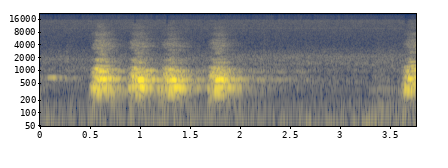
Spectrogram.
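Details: Street dogs of the Kochi type barking at night in Kabul: a quick run of four mid-pitched barks, then a pause and another bark starting at the end.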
